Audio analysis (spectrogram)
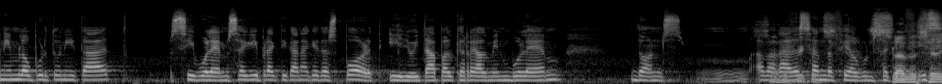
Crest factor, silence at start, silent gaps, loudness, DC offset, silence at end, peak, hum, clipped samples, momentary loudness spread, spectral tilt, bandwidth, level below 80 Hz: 18 dB; 0 s; none; -28 LUFS; under 0.1%; 0 s; -10 dBFS; none; under 0.1%; 11 LU; -4 dB/octave; 15.5 kHz; -64 dBFS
